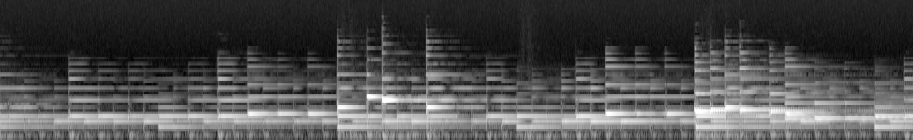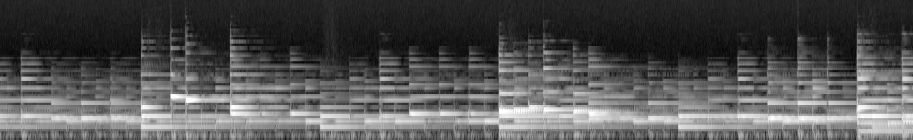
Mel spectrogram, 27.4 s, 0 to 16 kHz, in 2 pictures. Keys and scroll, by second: 2.7 Tab.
